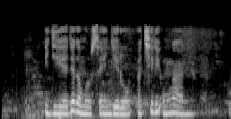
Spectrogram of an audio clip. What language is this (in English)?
Kinyarwanda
